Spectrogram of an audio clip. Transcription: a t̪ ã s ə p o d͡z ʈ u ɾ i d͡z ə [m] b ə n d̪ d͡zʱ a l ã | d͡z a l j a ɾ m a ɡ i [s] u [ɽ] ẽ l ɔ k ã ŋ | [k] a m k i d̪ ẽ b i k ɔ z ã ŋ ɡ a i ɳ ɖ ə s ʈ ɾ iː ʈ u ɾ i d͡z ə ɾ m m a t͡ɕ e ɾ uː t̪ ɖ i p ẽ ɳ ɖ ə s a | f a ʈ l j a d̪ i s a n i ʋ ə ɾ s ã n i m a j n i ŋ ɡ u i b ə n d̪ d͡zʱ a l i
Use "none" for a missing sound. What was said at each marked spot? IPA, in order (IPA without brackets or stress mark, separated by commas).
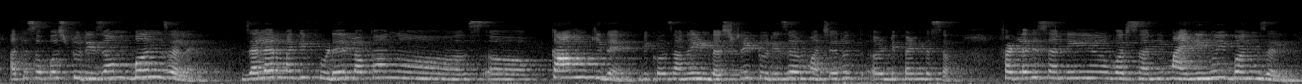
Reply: m, f, ɽ, k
